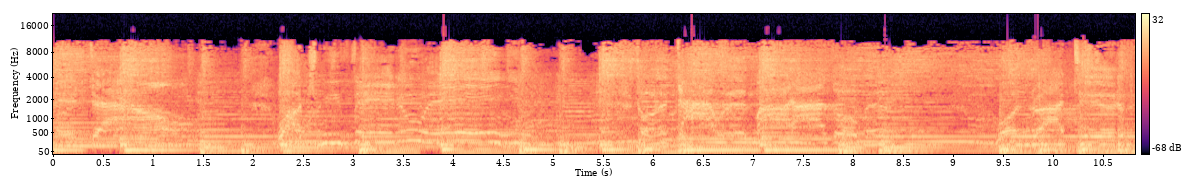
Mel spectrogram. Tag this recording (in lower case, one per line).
music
